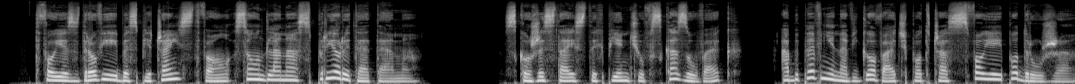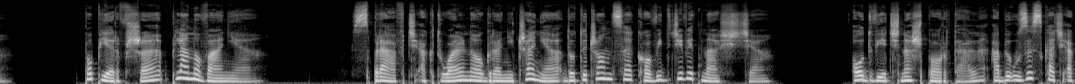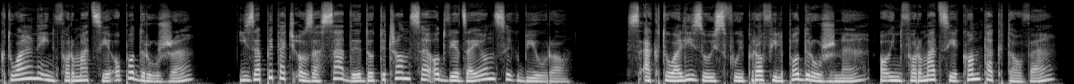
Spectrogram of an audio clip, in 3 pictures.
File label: Female Polish Voice ELearning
